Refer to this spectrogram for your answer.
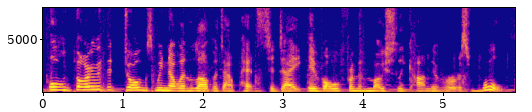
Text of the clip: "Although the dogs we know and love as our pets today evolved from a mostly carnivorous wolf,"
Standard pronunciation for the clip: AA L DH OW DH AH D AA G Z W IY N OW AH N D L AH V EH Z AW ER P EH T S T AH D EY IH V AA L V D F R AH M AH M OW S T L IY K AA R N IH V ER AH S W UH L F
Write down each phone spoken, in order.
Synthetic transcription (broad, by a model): AA L DH OW DH AH D AA G Z W IY N OW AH N L AH V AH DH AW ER P EH T S T AH D EY IH V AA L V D F R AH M AH M OW S T L IY K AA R N IH V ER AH S W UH L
